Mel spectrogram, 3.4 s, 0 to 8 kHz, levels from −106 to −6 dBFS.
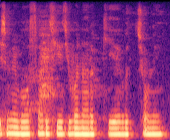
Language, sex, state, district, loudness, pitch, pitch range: Hindi, male, Uttar Pradesh, Shamli, -13 LUFS, 130 Hz, 130-135 Hz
